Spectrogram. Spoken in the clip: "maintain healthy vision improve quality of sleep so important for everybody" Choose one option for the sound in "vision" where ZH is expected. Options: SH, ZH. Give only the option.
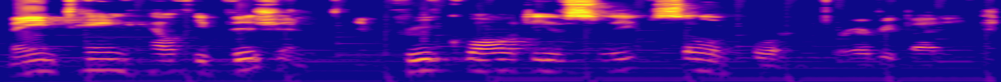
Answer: ZH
